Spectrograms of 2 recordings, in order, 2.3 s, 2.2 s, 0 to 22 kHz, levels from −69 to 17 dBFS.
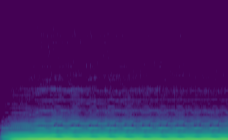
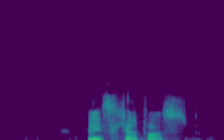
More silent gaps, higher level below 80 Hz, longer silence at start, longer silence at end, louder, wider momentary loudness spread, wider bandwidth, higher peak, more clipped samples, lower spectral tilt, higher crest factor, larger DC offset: neither; second, -66 dBFS vs -60 dBFS; second, 0 s vs 0.9 s; second, 0 s vs 0.4 s; first, -8 LUFS vs -22 LUFS; second, 3 LU vs 12 LU; second, 3.8 kHz vs 7.6 kHz; about the same, 0 dBFS vs -2 dBFS; neither; first, -7 dB/octave vs -5 dB/octave; second, 8 dB vs 22 dB; first, 1% vs under 0.1%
